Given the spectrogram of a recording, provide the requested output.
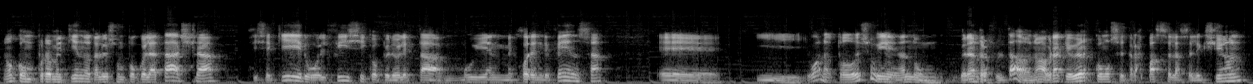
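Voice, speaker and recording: Argentine man, 30s, bright voice, pundit on a video call, musing and checking in with tag questions. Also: fairly low pitch, lively intonation, normal speed, soft background music. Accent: Argentine Spanish. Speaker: basketball analyst. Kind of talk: casual sports discussion. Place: small room at home.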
